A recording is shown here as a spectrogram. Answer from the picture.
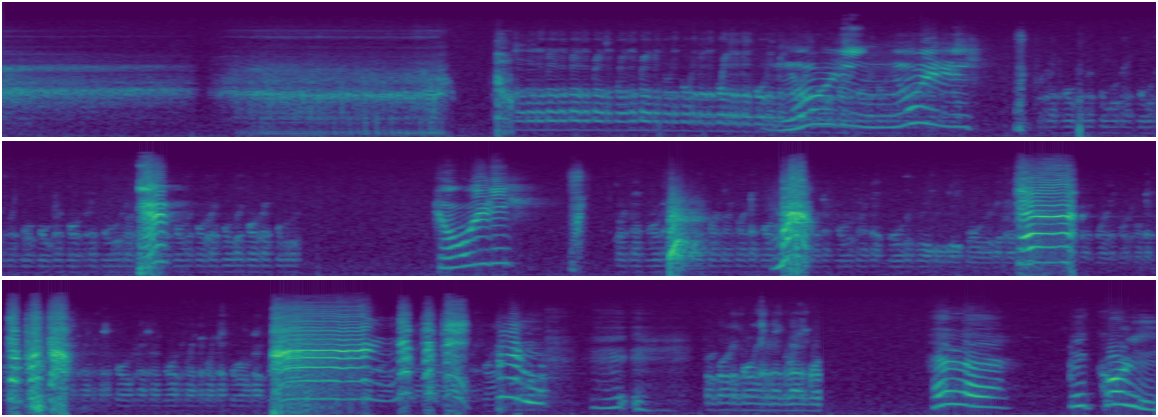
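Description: Wordless cartoon character vocal noises: voice-like calls that rise and fall in pitch and some held steady, in short runs with brief pauses, with a few sharp clicks between them.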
